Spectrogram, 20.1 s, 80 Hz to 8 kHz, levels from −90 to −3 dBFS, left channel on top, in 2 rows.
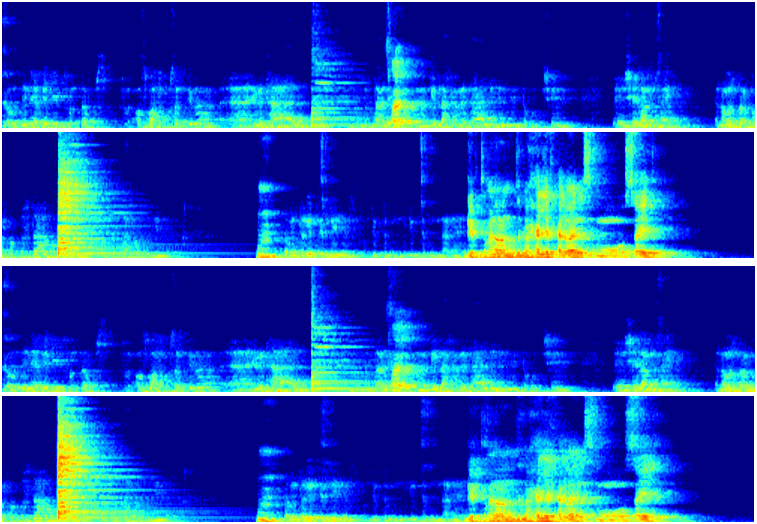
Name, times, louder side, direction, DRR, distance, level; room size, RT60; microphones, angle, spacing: voice 1, 0.0-1.2 1.6-4.1 4.6-7.5 8.1-8.9 9.5-12.3 13.8-16.2, right 1 dB, 20° left, -3 dB, 3.6 m, -40 dB
sound 1, 4.1-6.2 10.8-12.6, right 5 dB, 90° right, 1.4 m, -31 dB
voice 2, 16.2-18.8, left 2 dB, 85° left, 3 dB, 1.7 m, -24 dB
13.5 x 6.5 x 10.0 m, 0.95 s
head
